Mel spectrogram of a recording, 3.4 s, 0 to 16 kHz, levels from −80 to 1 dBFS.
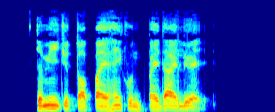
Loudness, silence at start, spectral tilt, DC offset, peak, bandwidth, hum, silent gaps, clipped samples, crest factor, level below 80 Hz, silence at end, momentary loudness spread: -20 LUFS; 0.45 s; -4.5 dB/octave; under 0.1%; -2 dBFS; 11 kHz; none; none; under 0.1%; 18 dB; -50 dBFS; 0.9 s; 7 LU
